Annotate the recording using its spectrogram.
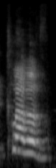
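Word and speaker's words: Clavileño: I believe it is claveno, first of the blessed, or if you're American, it would be claveno.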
